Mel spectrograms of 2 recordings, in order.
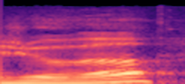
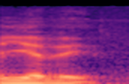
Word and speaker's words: Yahvé: Nous, disons Yahvé. Euh, au 19e siècle, on disait Jéhovah, mais il vaudrait plutôt mieux dire Yahvé.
